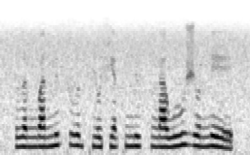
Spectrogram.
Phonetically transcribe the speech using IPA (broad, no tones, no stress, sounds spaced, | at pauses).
ð ɐ ŋʷ a n ɨ k ɣ ɵ kʲ o xʲ a k n ʉ k ŋ a w u ʒ o n e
